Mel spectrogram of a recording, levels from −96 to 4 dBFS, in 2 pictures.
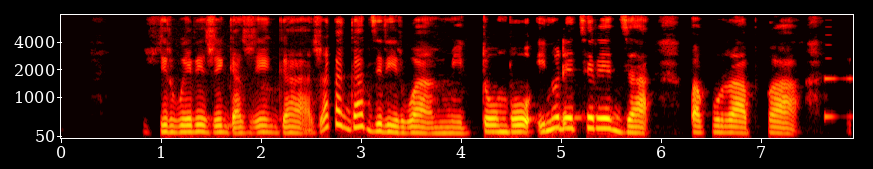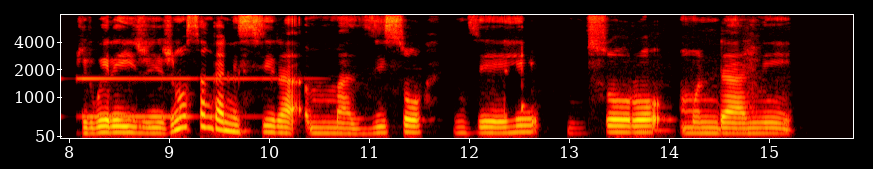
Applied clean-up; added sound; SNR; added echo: neural mask model RNNoise.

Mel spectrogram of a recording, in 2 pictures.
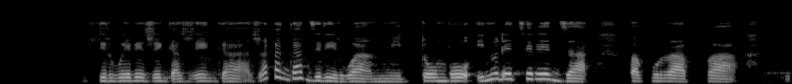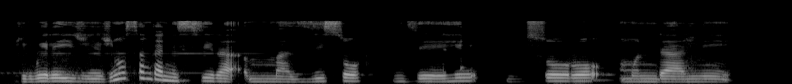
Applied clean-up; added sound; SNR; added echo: neural separator model SepFormer DNS4.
